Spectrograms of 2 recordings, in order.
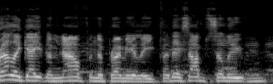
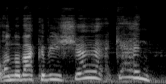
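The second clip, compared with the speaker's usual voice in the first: normal talking voice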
